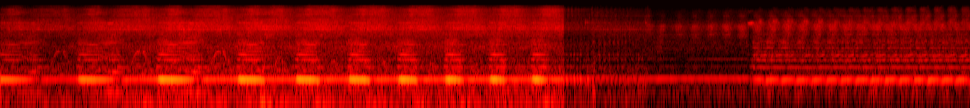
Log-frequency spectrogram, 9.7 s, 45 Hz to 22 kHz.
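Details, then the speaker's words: AvidCNC Benchtop Pro 2x3 router, S30C spindle, Fogbuster, milling steel at 900 surface feet, 5% stepover; steady spindle hum with even cutting bursts about twice a second, no chatter; acceptable cut. "I think this sounds not too bad and this might be the sort of recipe that I stick with in the future"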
